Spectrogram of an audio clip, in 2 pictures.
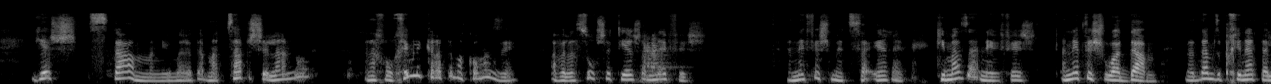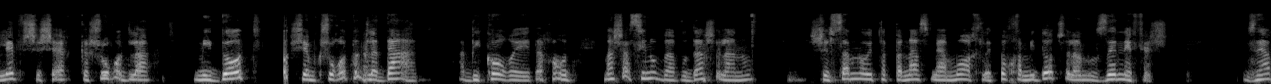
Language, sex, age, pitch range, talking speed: Hebrew, female, 50-69, 195-245 Hz, 125 wpm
